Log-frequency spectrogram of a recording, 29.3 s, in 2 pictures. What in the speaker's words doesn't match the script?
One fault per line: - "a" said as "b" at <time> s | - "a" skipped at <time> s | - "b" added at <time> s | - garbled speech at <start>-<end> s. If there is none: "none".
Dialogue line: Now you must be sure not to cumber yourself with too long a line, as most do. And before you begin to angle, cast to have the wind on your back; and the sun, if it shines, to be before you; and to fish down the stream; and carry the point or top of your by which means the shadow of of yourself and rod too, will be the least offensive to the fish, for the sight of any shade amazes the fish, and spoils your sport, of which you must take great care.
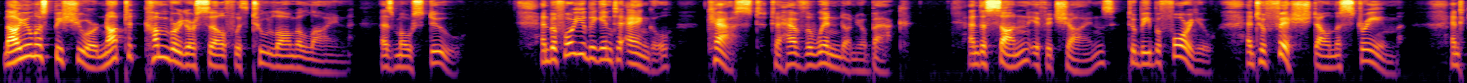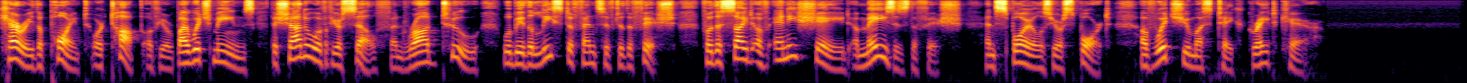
none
